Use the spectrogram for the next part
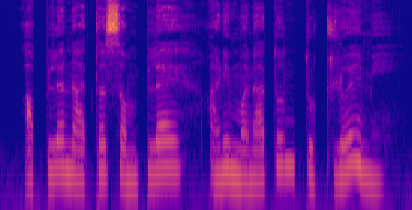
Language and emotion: Marathi, sad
